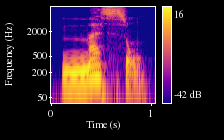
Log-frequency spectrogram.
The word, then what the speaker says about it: maçon: And it just means that you will pronounce this C as S. Okay. So that's the reason why. It's un maçon. Son. Okay. O-N in your nose, nasal.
